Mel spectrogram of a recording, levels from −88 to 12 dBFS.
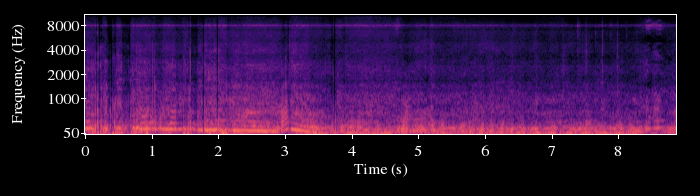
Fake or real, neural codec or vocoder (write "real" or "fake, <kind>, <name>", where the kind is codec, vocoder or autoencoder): fake, codec, SNAC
